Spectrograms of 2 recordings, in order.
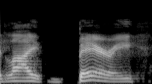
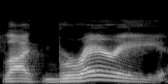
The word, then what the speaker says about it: library: you're a literate but it's not a Liber it is a library yeah I know I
